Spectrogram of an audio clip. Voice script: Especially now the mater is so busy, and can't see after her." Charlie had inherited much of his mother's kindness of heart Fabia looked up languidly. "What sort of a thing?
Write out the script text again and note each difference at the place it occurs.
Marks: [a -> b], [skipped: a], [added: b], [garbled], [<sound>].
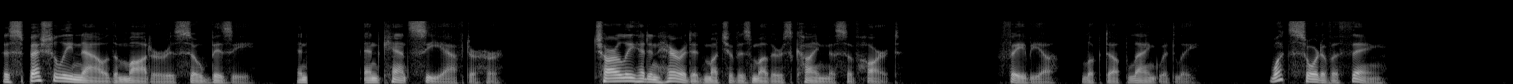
Especially now the mater is so busy, and [added: and] can't see after her." Charlie had inherited much of his mother's kindness of heart Fabia looked up languidly. "What sort of a thing?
